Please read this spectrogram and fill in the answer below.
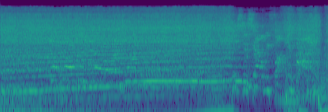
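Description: Loud EDM club mix over a sound system: a long held synth or vocal note steps up in pitch about halfway through over heavy bass, then the bass cuts out briefly near the end in a break before the beat returns.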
